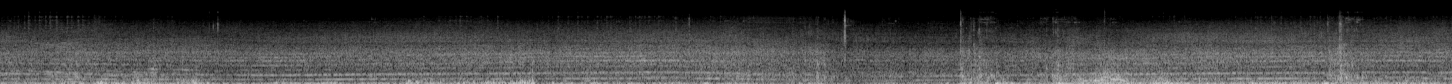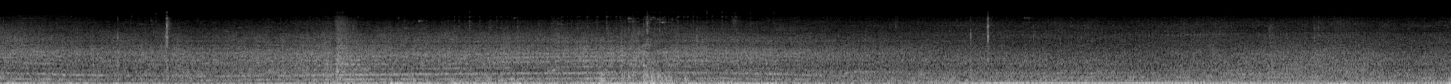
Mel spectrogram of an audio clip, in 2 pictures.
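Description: An electric motor whines, rising and falling in pitch as the ride speeds up and slows down.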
